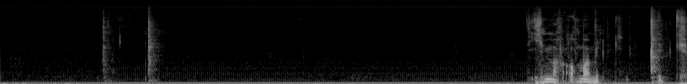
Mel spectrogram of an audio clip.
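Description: Computer keys click as they are typed.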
